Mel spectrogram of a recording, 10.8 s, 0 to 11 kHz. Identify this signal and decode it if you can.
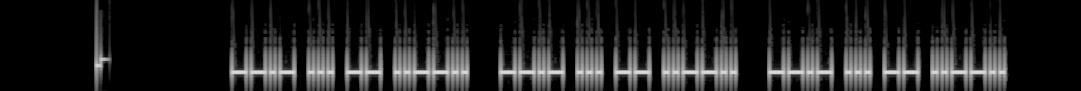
Morse code, heard as a keyed tone, about 25 wpm, 700 Hz. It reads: QSM? QSM? QSM?
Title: Q-Codes Repeated 3x 25wpm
